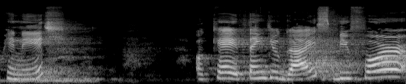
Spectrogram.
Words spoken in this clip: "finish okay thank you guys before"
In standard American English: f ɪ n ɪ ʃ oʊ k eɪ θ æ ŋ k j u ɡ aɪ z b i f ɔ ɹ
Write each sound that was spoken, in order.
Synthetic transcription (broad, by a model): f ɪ n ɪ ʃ oʊ k eɪ t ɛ ŋ k j u ɡ aɪ s b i f ɔ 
